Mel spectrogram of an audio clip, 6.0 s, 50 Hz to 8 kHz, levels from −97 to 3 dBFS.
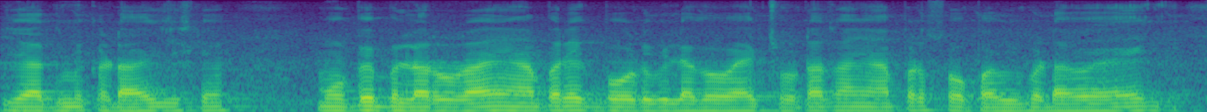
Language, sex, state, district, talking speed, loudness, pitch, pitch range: Hindi, male, Uttar Pradesh, Shamli, 280 wpm, -18 LUFS, 100 Hz, 95-105 Hz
